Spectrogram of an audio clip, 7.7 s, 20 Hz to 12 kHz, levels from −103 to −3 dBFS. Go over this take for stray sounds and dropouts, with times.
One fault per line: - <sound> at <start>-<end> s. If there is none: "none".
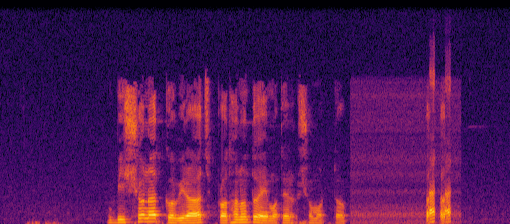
- laugh at 6.4-6.8 s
